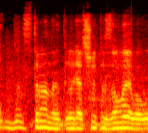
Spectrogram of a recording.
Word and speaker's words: Лев: Насчет левел, да, странно говорят, что это за левел, у тебя там меряешь левел, но это тут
